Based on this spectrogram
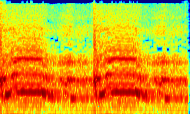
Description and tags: Submarie dive horn better
submarine, dive, horn, submerge, sub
